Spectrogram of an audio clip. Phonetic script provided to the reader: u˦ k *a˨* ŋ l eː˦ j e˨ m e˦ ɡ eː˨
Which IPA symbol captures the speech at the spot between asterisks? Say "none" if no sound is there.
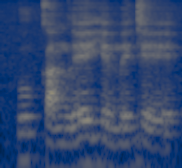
a˨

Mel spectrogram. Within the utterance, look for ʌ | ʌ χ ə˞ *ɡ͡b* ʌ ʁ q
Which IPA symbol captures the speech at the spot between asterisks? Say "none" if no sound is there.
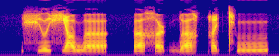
ɡ͡b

